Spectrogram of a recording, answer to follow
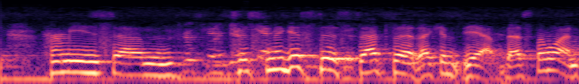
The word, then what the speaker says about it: Hermes Trismegistus: He was, I can never pronounce that name, Hermes Trismegistus, that's it, that's the one, Hermes Trismegistus.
